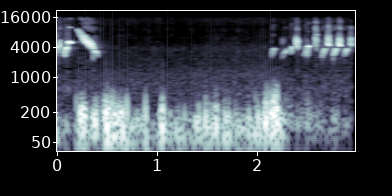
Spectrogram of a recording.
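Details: European goldfinch of the Parva type, taken outdoors into nature to sing: a high twittering phrase at the start, then a low rumbling lull and a renewed burst of rapid chirps and trills near the end.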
